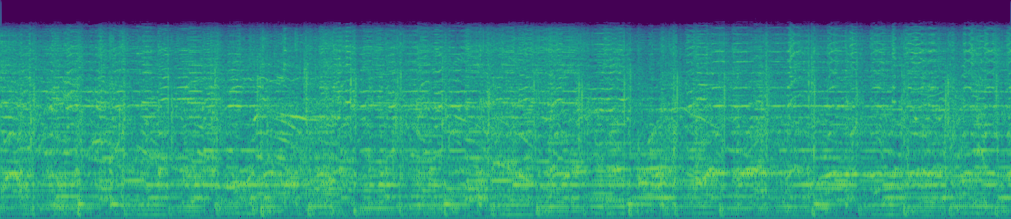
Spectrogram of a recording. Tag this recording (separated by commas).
Music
